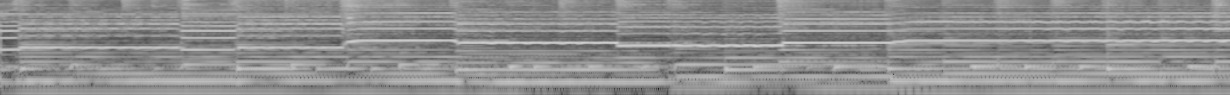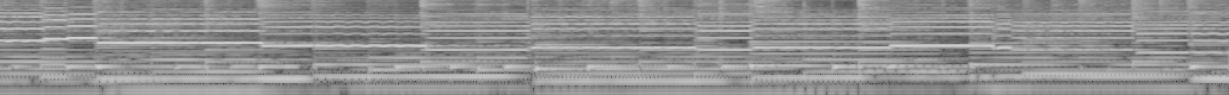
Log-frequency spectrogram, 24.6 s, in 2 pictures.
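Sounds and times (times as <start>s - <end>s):
instrumental Christmas hymn: 0.0s - 24.5s.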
